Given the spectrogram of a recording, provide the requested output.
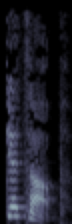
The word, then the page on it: get up: British English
